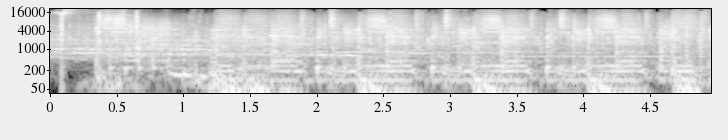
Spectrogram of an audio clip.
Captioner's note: cheers and applause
